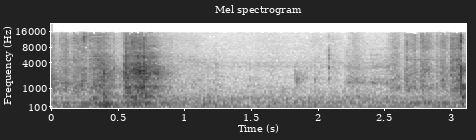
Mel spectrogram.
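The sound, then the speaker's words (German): A sharp knife slices a bell pepper into half-centimetre rings, making a few faint, crisp cutting strokes separated by quiet pauses, with no voices. “Schneide jetzt die Paprika. Halber Zentimeter dicke Scheiben stand da. Mache ich. Kriege ich hin. Das sind dann praktisch so eine Ringe.”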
